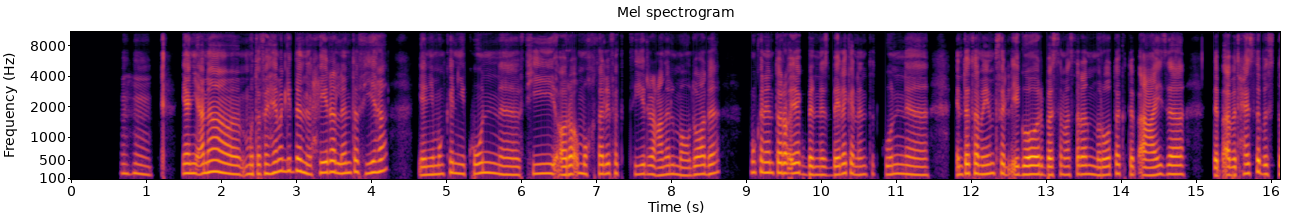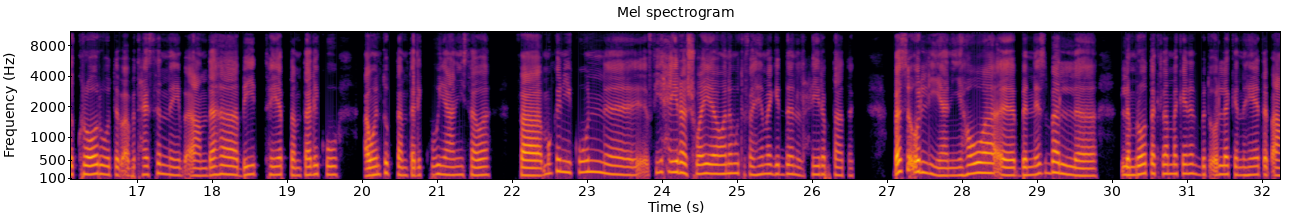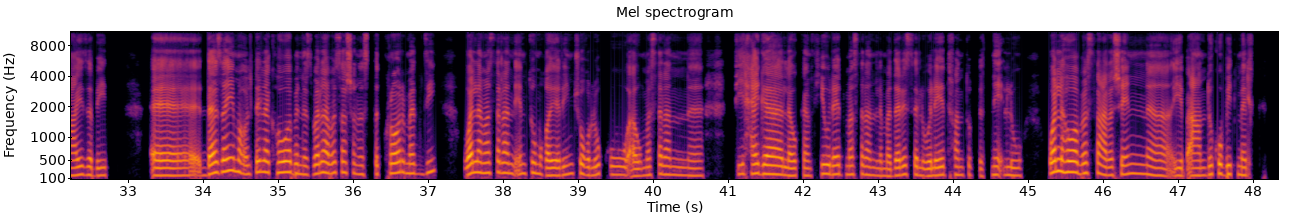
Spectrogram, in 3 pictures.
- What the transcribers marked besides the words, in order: none
- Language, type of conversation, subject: Arabic, advice, هل أشتري بيت كبير ولا أكمل في سكن إيجار مرن؟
